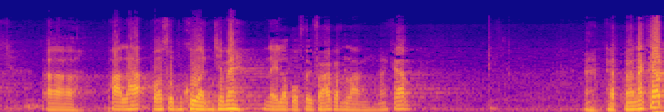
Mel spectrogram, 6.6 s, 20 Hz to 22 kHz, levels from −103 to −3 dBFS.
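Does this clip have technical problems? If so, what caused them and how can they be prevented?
Yes. From 2.80 s to the end, the audio drops abruptly to an adaptive stream at a lower bitrate, with no gap. The treble thins, nothing above 15.3 kHz survives, and codec artefacts climb. That sounds like the player stepping down from a decent AAC stream, around 96 kbit/s, to a low-rate HE-AAC one, about 16 kbit/s, when the connection slowed. To prevent it, give the player a bigger buffer or a steadier connection, or pin it to a minimum quality rung.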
